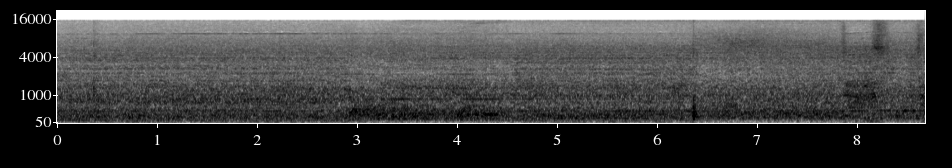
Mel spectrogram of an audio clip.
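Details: Hoover WindTunnel vacuum test run after rebuild: loud, steady roar with high airy whine, no grinding or surging; motor is known as loud on this model, healthy.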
